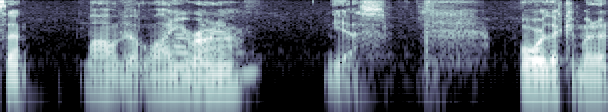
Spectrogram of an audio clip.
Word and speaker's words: La Llorona: Lalarona. Can you pronounce that? La Llorona.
